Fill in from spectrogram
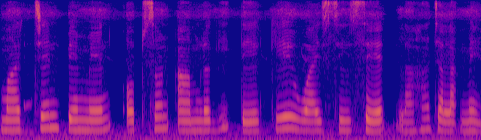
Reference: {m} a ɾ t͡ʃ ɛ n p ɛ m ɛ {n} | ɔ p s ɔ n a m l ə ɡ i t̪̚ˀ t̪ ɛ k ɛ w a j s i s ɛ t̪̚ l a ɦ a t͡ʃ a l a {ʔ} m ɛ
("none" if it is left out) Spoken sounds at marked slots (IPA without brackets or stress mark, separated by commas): m, n, ʔ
